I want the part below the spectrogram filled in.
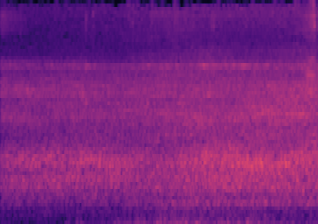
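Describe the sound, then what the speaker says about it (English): An Osprey aircraft at Lisbon Airport produces a steady, heavy engine roar with a deep rumble, holding loud and constant throughout with no talking. "Osprey, that's an aircraft I've not seen for a long time."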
